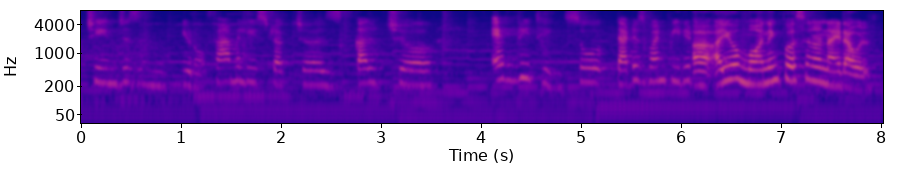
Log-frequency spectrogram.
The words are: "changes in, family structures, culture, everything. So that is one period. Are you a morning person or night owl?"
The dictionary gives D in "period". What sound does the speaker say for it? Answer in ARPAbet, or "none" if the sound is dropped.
none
